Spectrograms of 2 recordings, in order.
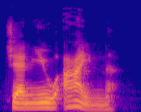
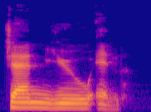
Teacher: I hear some students pronounce this like genuine, but the last syllable in this word is pronounced in, not ein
